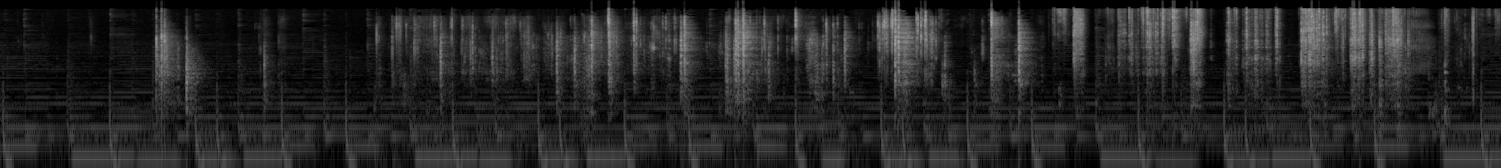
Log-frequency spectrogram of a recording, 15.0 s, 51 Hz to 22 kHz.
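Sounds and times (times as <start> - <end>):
background music with bass line: 0.0 - 15.0
mosaic tiles clinking together: 1.6 - 2.0, 3.7 - 14.3
tiles scraping: 3.7 - 15.0.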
